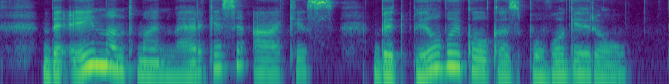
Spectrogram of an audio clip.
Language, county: Lithuanian, Klaipėda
